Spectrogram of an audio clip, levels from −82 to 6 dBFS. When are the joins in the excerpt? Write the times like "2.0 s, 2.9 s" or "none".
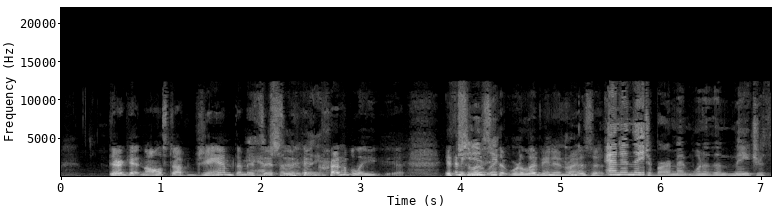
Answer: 1.0 s, 1.7 s, 3.9 s, 4.4 s, 5.2 s, 5.8 s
